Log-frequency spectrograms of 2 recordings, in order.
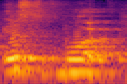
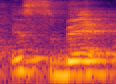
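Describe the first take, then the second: First: إصبع said as isbuʕ, with an i at the start and a u before the ʕ; isbuʕ, rounded u at the end; second vowel reading. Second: إصبع said as isbeʕ, with a short e before the ʕ; isbeʕ, front vowel at the end; third vowel reading. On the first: Teacher giving the second form, careful pronunciation. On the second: Teacher giving the third form, careful pronunciation. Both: Shown as a demonstration. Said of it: "بثلاث إطلاقات ويكون معناها واحد".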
